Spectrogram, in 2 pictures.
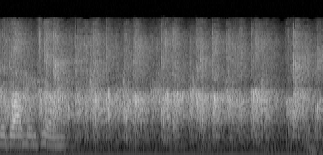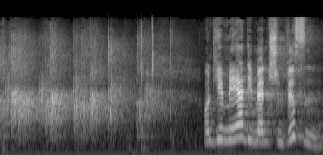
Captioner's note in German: Beifall SPD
